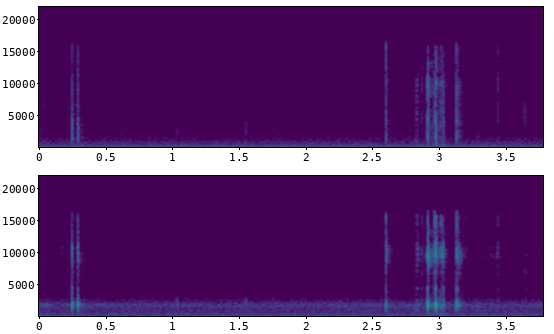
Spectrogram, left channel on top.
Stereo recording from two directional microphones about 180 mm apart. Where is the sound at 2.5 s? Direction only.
30° left (ahead or behind).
